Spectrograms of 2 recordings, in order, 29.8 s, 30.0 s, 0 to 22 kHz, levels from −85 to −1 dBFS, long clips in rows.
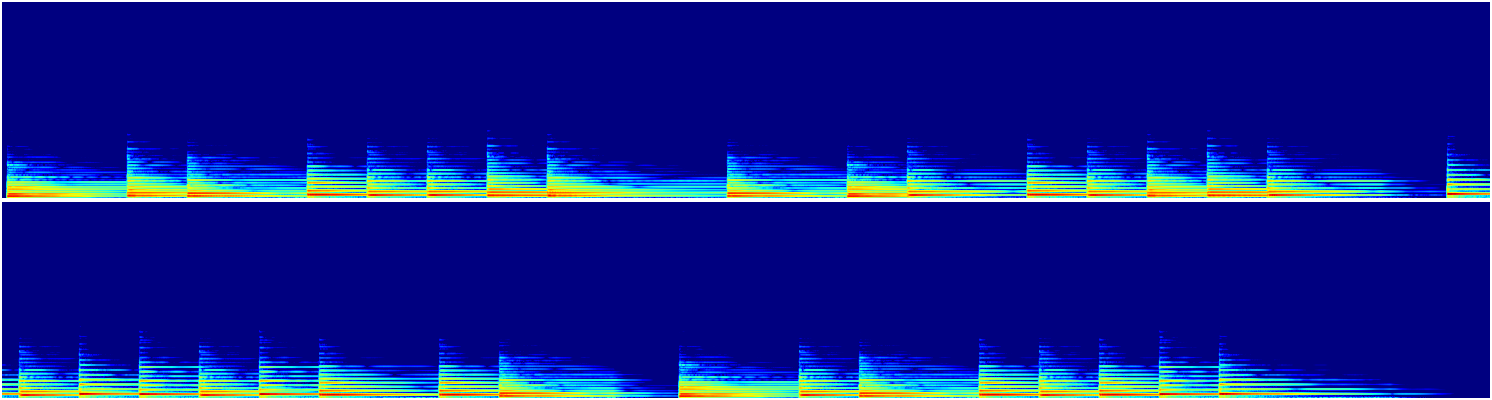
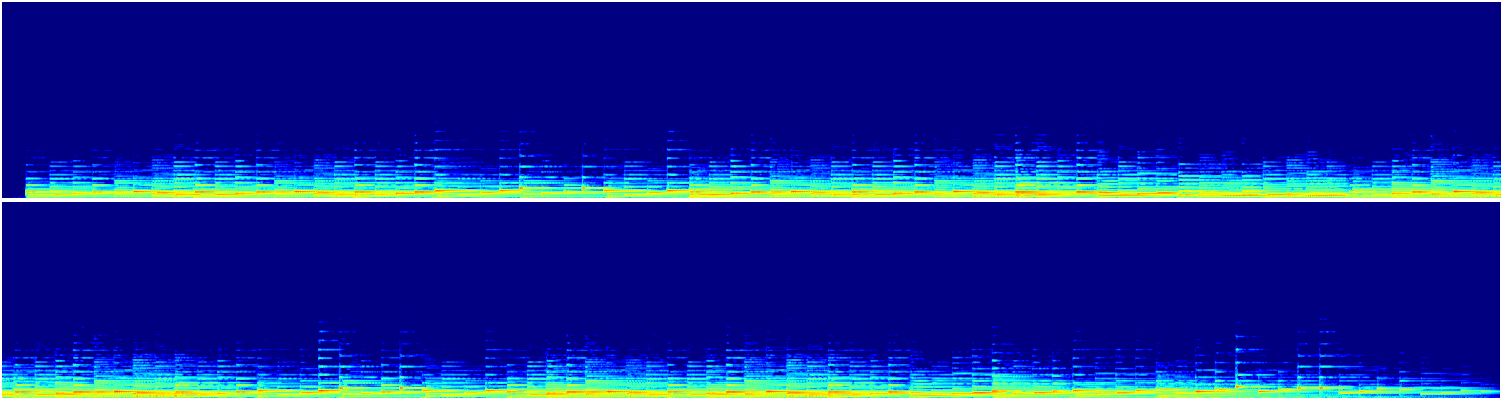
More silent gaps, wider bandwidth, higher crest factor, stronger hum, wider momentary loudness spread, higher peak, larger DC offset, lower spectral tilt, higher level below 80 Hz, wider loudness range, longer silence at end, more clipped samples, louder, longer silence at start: neither; second, 4.7 kHz vs 5.8 kHz; about the same, 14 dB vs 14 dB; neither; first, 16 LU vs 6 LU; first, -2 dBFS vs -12 dBFS; neither; about the same, -8.5 dB/octave vs -8.5 dB/octave; about the same, -56 dBFS vs -58 dBFS; about the same, 4 LU vs 3 LU; first, 1.65 s vs 0.05 s; neither; first, -16 LUFS vs -26 LUFS; second, 0.05 s vs 0.25 s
